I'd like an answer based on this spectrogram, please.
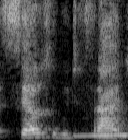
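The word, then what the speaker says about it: Celso Gutfreind: já li alguma coisa dele, que é o Celso Gutfrage, pronuncia assim, é Celso Gutfrage, já ouviu falar?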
